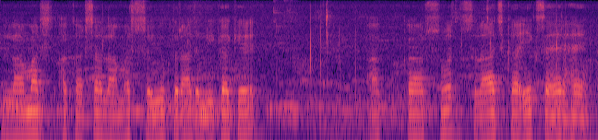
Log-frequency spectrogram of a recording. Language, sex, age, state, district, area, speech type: Hindi, male, 30-45, Uttar Pradesh, Ayodhya, rural, read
